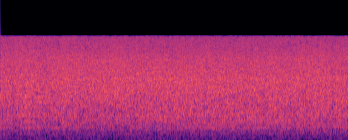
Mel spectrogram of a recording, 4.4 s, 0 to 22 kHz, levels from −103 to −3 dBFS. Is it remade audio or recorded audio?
recorded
